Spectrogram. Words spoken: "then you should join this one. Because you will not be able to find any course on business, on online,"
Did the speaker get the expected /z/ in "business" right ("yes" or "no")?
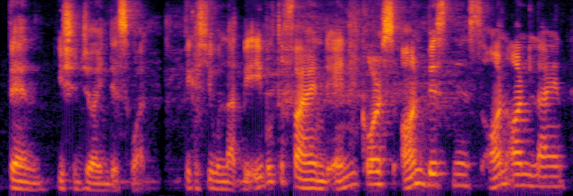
no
